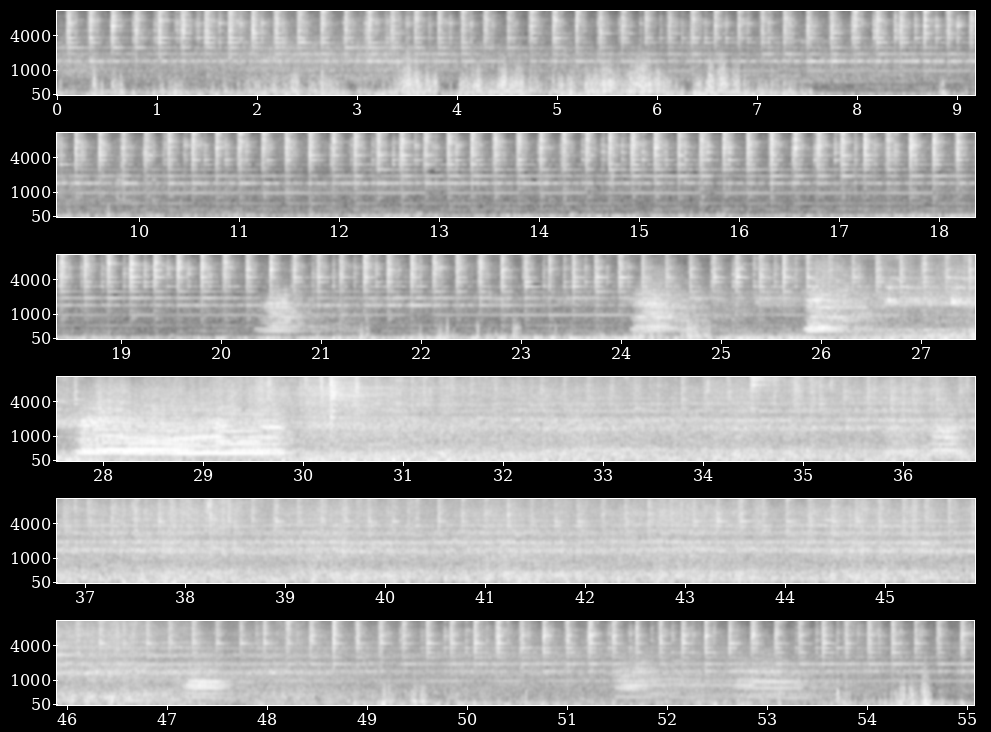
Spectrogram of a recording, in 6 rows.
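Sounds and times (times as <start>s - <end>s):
railroad crossing bell ringing: 0.0s - 55.0s
train rumble and wheel clatter: 0.0s - 55.0s
train horn blasts: 20.3s - 21.3s, 24.0s - 25.0s, 25.8s - 30.1s, 36.2s - 36.8s, 47.2s - 47.8s, 51.4s - 53.7s.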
